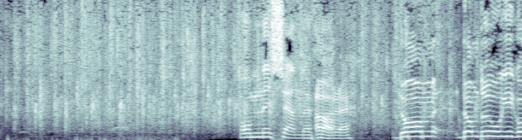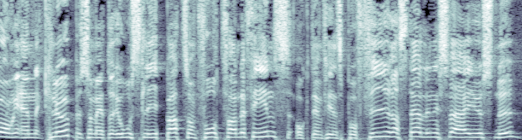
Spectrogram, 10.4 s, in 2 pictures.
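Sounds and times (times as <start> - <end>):
audience applause: 0.0 - 5.6
speech: 2.4 - 10.4.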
